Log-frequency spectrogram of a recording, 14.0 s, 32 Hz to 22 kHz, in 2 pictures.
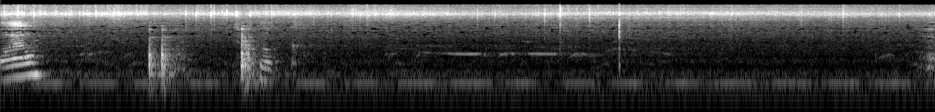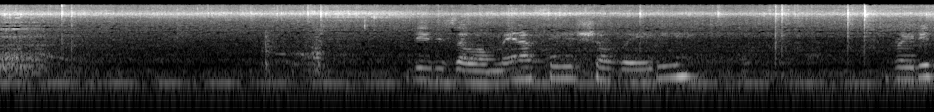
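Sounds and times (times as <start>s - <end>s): onions sizzling in oil: 0.0s - 14.0s
spatula scraping a pan: 6.9s - 7.6s.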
